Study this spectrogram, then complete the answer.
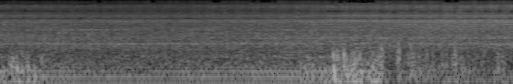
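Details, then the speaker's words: Jeep Wrangler TJ idling after a full tune-up with new plugs, wires, distributor cap, rotor, fuel injectors and heat shields: a steady, even low idle with no stumble or misfire, quieter than before; healthy idle. "Seems to be running pretty smooth. No misfire or rough idle."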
